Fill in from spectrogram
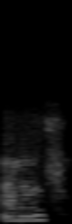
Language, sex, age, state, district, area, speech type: Kashmiri, male, 18-30, Jammu and Kashmir, Srinagar, urban, conversation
